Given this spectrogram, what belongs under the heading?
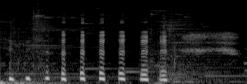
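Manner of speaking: trailing run of giggles; laughing. Real, not acted. Streamer amused at being the only one, trailing laughter. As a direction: giggle on in quick little bursts.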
